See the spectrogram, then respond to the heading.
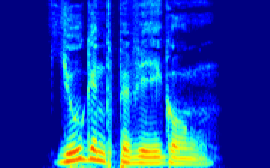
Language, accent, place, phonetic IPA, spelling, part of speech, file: German, Germany, Berlin, [ˈjuːɡn̩tbəˌveːɡʊŋ], Jugendbewegung, noun, De-Jugendbewegung.ogg
- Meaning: youth movement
